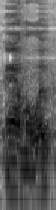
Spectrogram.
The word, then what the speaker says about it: Amalek: For the hand of Amalek, is that how you pronounce it? Amalek? No, Amalek. Amalek.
